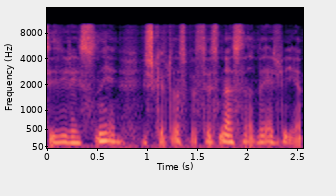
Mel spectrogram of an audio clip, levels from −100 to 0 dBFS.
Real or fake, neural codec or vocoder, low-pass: fake; autoencoder, 22.05 kHz, a latent of 192 numbers a frame, VITS, trained on many speakers; 9.9 kHz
